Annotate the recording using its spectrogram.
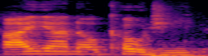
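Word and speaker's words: Ayanokoji: So this is how you pronounce this guy's name, Ayano Koji.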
